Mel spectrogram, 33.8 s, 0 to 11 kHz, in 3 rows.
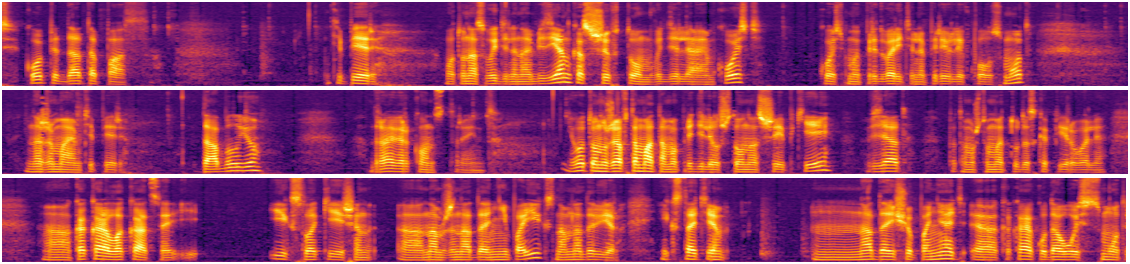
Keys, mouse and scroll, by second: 2.3-4.7 middle drag, 4.7 click, 4.7 right click, 5.5 click, 5.7-6.9 drag, 5.7-6.9 right drag, 7.2 right click, 7.6 click, 7.6 right click, 10.2-12.4 middle drag, 12.4-13.5 drag, 13.8 w.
